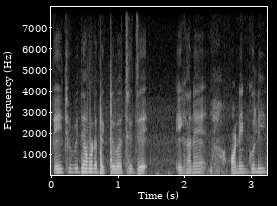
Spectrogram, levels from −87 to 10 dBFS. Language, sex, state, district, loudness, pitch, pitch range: Bengali, male, West Bengal, North 24 Parganas, -20 LUFS, 150 Hz, 140-165 Hz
